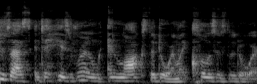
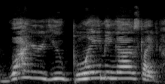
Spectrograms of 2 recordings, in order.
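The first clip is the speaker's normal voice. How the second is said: high-pitched imitation of his defensive yelling; retold defensive outburst, pitched up; mock screaming back; 8 semitones higher than usual. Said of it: "He's screaming back at me".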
